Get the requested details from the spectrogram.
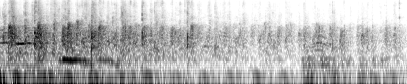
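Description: An audience applauds with steady, dense clapping, loudest at the start and gradually tapering off over a few seconds, with faint voices mixed in.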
